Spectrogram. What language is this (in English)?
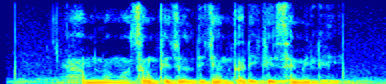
Chhattisgarhi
